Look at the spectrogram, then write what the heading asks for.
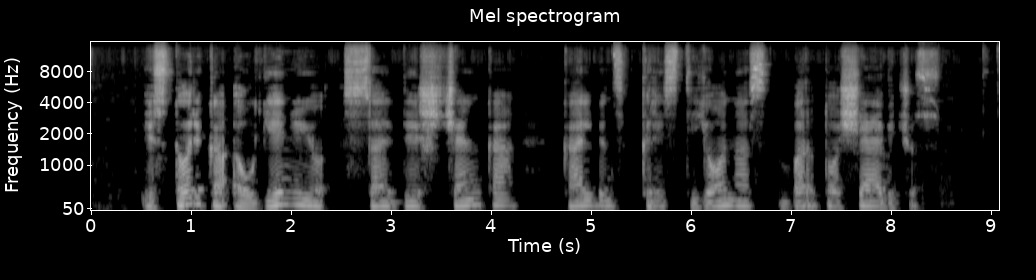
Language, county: Lithuanian, Šiauliai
